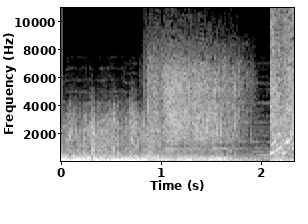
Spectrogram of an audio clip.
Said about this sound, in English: Foe Recobra used Sonic Boom.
